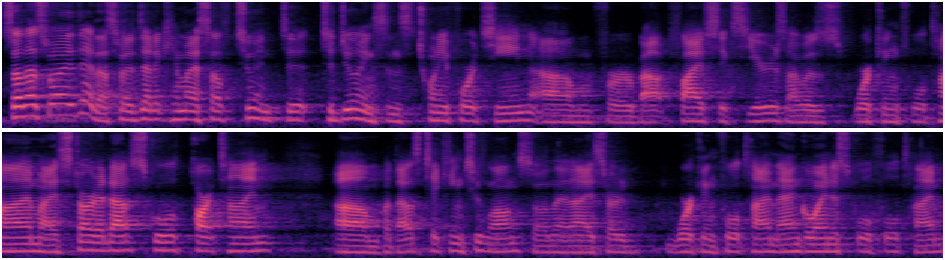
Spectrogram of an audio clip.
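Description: A man with an American accent at medium pitch, bright and sharp in tone, with ordinary pitch variation and a fairly quick pace. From El Paso, Texas. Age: 20s. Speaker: podcaster and local political candidate. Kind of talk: interview. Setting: studio.

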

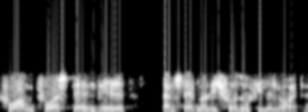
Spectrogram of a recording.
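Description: Speaking at a medium pitch with ordinary pitch variation, a man keeps a moderate pace. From Germany. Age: 50s. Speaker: textile factory executive. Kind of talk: interview. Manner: animated.

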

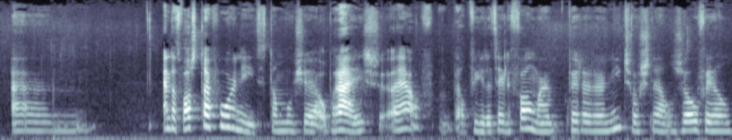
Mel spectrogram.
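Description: A woman with a normal speaking voice talks at medium pitch and a moderate pace, with ordinary pitch variation. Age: 50s. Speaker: business English teacher and entrepreneur. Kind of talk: interview.

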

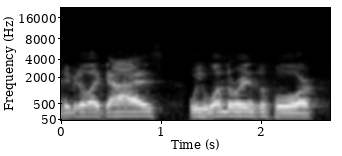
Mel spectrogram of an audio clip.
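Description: A man with a plain, everyday voice, medium pitch and a moderate pace. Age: 40s. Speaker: podcast co-host, wrestling fan. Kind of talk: casual chat.

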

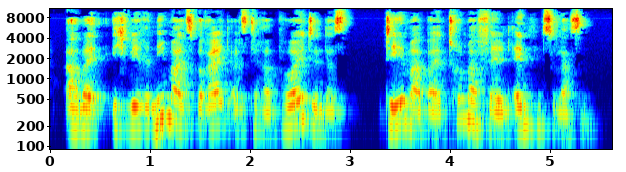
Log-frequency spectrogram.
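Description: Dark and mellow in tone, a woman at medium pitch talks at a moderate pace with ordinary pitch variation. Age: 60s. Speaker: psychotherapist and author. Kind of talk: interview.

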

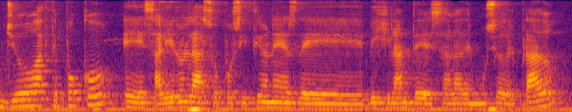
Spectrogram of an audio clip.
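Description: A woman speaks fairly slowly with ordinary pitch variation, her voice carrying audible room echo over noticeable background noise. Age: 40s. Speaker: civil service exam candidate. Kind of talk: casual group chat.

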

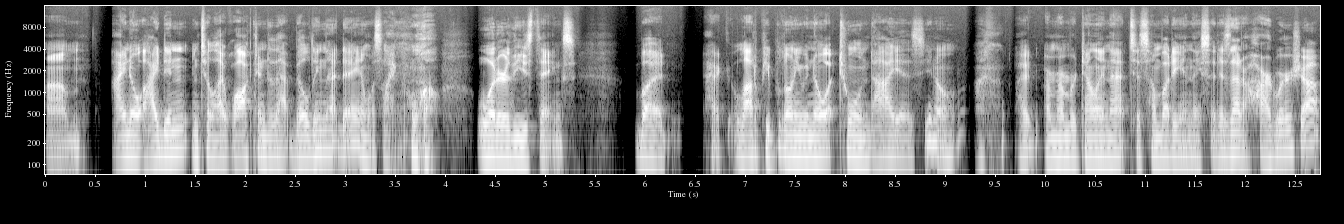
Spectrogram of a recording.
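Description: On a very clean recording with a silent background, a man of medium pitch talks at a fairly quick pace with vocal fry and ordinary pitch variation. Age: 20s. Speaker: manufacturing field technician. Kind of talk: interview.

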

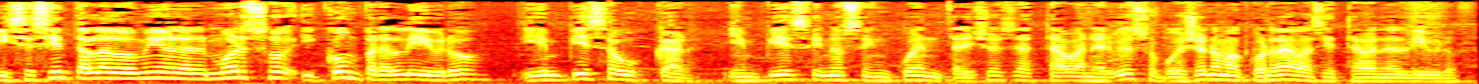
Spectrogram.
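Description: The speech is very fast, with hardly any pauses and lively intonation. Music plays in the background, and the room echo is audible. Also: man, medium pitch for a man. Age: 40s. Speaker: writer and journalist. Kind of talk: radio interview.

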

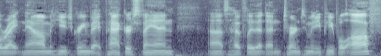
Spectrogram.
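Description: A man with a fairly low pitch and a North Carolina accent. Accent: Southern US (North Carolina). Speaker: podcast co-host, restaurant owner-operator. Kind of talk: casual chat.

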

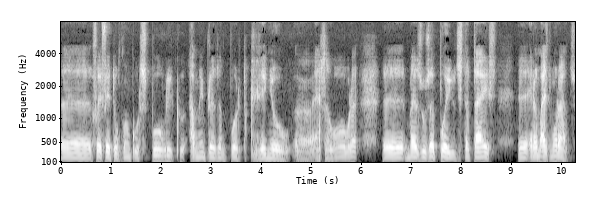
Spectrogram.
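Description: At a fairly slow pace, a man speaks in a monotone, flat manner at a fairly low pitch. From northern Portugal, Guimarães. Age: 60s. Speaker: former handball player and sports club director. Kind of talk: interview. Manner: halting, many repetitions.

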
